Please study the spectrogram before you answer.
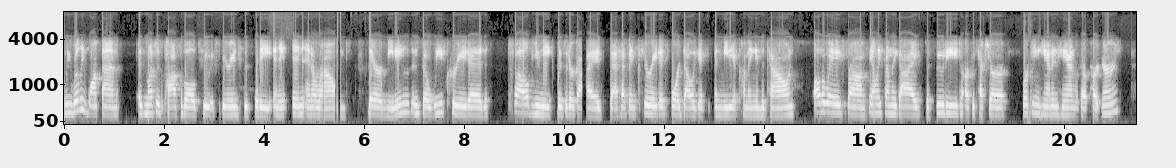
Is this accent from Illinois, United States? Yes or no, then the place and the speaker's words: yes; Chicago, Illinois, United States; I'm from Chicago, and what I get to do is encourage people to come here on vacation, move here permanently, and also host conventions like the DNC.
